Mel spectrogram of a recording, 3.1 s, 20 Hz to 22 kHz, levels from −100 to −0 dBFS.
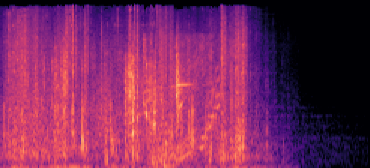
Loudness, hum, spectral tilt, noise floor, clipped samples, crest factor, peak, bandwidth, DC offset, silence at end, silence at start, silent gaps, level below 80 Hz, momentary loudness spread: -21 LUFS; none; -1.5 dB/octave; -81 dBFS; under 0.1%; 22 dB; -2 dBFS; over 20 kHz; under 0.1%; 0.85 s; 0 s; none; -44 dBFS; 9 LU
